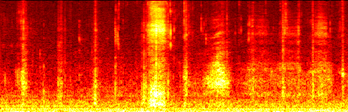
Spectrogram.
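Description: Close-up chewing of a mouthful of crushed dry Wai Wai instant noodles with lettuce: irregular crisp crunches, the loudest about halfway through.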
